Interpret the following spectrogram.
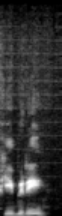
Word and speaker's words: Peabody: e a B- o d y but it's pronounced pbd P that's why I like but then also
